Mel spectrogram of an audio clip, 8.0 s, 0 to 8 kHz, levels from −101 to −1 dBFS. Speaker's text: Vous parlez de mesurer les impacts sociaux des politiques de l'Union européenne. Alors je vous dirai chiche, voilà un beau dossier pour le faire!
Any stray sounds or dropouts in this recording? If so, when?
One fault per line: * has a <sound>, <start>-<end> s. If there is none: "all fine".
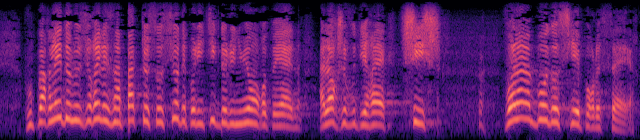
* has a laugh, 5.8-6.2 s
